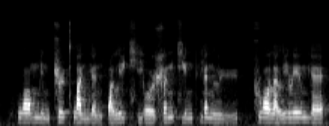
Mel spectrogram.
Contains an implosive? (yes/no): no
